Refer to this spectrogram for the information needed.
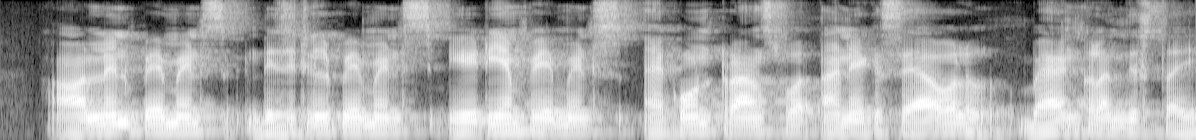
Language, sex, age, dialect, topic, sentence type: Telugu, male, 25-30, Utterandhra, banking, statement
